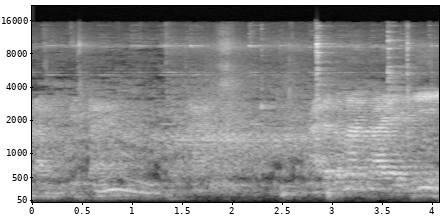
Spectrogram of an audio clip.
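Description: Indistinct voices at a meal table. About a second in comes a short vocal sound that rises and falls in pitch. Near the end there are a few light clinks of metal spoons on plates.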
